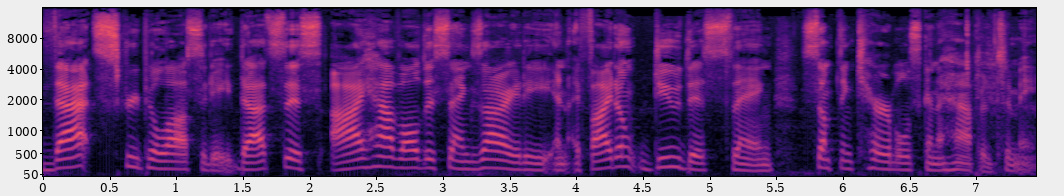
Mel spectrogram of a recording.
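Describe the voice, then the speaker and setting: This woman has an unremarkable speaking voice, fairly low in pitch, with an American accent. She keeps a moderate pace and ordinary pitch variation on a very clean recording with a silent background. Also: hardly any pauses. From Boston. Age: 50s. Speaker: licensed professional counselor. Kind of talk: podcast interview.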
